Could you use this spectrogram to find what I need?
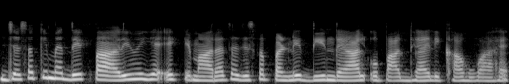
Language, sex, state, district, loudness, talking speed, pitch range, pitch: Hindi, female, Uttar Pradesh, Jyotiba Phule Nagar, -16 LUFS, 210 wpm, 180-230 Hz, 200 Hz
